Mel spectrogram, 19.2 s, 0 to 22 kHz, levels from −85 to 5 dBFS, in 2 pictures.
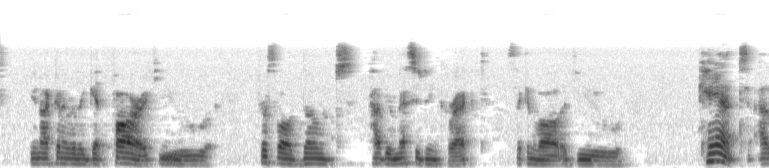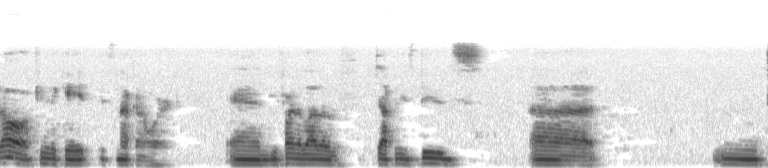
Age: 20-39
